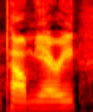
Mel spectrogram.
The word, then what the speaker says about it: Palmieri: downfall works out tonight we'll see but Kyle Palmieri um that's how you say his name by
